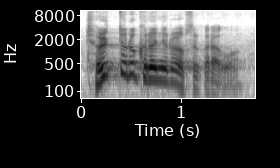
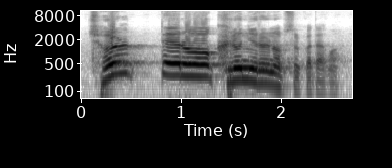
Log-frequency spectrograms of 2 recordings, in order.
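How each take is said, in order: First: Said in the usual way. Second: Loud, slow, emphatic protest; forceful refusal. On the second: Acted. Peter refusing to accept Jesus' death, forceful. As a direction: hammer out 절대로, drawn out and loud. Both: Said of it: "강한 어조로 주님 앞에 그렇게".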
